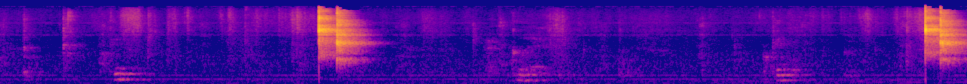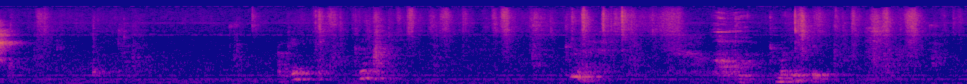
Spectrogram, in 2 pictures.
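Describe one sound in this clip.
A woman speaks softly and briefly at a distance.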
